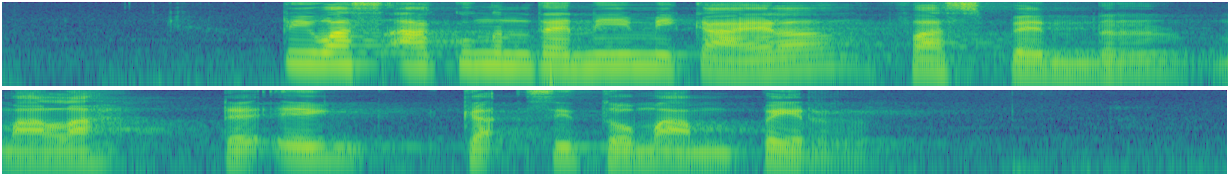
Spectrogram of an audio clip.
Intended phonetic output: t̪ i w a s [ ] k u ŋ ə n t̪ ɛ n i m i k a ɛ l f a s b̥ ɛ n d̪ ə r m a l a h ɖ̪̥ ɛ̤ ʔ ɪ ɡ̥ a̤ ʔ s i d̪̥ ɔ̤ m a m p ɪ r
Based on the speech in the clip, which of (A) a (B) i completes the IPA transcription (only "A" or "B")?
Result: A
